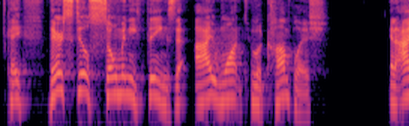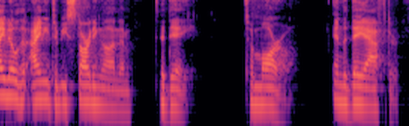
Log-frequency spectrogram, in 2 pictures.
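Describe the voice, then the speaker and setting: A man giving an unscripted motivational monologue. He talks emphatically, repeats phrases for effect, tags lines with "okay?" and swears casually. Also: mid-range voice. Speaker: motivational speaker.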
